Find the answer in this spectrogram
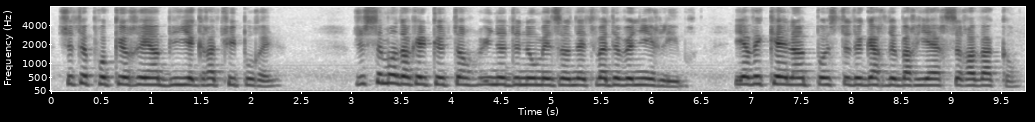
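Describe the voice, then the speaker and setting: A woman reading the part of a kind male stationmaster, a former army captain, who speaks gently and reassuringly. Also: fairly high pitch, close to an everyday voice.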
